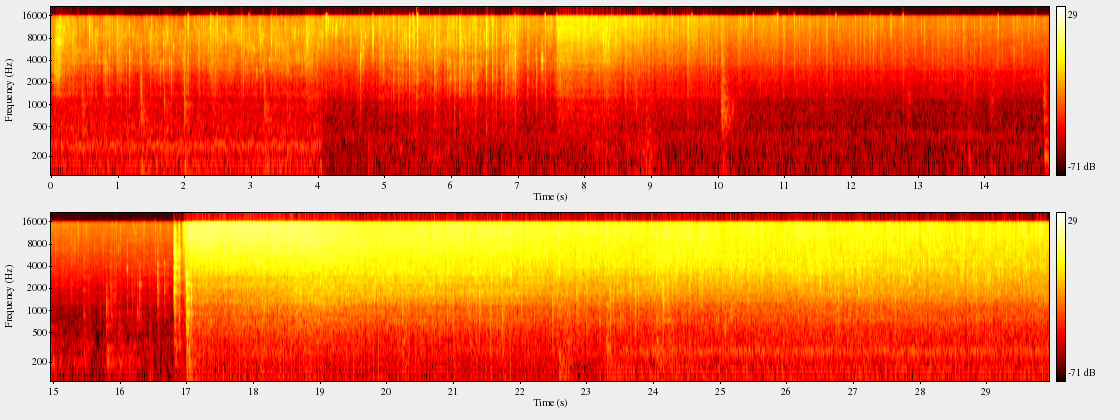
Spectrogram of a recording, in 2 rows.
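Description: Garlic and dried chili sizzling gently in olive oil in a frying pan while being stirred with a spatula. About 17 seconds in the sound jumps abruptly much louder: the pan now full of clam broth sizzling and bubbling hard as it is stirred.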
